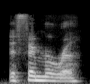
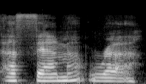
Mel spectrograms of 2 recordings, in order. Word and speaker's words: ephemera: They're like ephe ephemerra. Yeah, they don't know. It's ephemera, but they say like another way.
